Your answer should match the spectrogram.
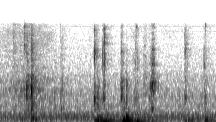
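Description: Computer keyboard keystrokes: a short run of separate taps as a number is typed in, most of them in the second half.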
